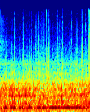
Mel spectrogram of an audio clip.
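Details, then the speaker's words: ChampCar endurance race car at Road America, onboard at speed: a steady low harmonic drone under engine and road noise; suspected wheel bearing, possibly driveline related, unconfirmed. "bearing issue yeah kind of a droning noise you can hear it right there [Music] it could be driveline related"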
